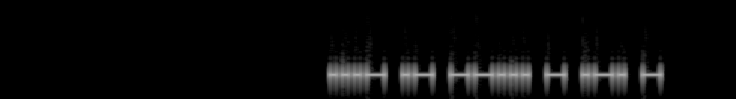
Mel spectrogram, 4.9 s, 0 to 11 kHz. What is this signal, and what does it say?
Morse code, heard as a keyed tone, about 30 wpm, 700 Hz. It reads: VA7TRT
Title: DXCC-100 Call Signs - 6 Characters - 30wpm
